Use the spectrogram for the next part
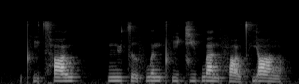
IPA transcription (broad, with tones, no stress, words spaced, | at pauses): pʰḭ˨˩t͡sʰɑ˥ʊ̯ | n̪y˧˥t͡sɹ̩˨˩ fwə˥npʰi˧˥ t͡ɕi˧˥pwa˥˩nfɑ̰˨˩ʊ̯ t̪ʰjɑ˥˩ŋ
